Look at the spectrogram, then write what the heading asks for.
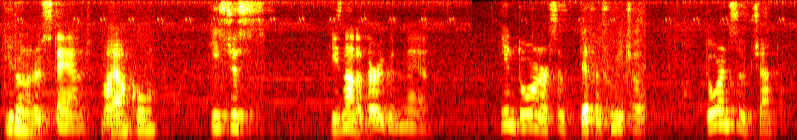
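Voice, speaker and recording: A woman's voice: low voice, very animated, a little fast, pauses often, a little mellow. A young woman acting a teasing, battle-hardened young warrior on a quest in a radio play. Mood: regretful, wistful. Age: young adult. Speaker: student actor. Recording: clear background noise, night insects.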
